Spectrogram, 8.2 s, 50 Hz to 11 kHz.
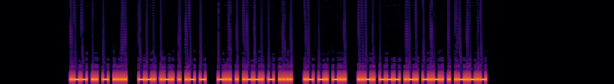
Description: Morse code, heard as a keyed tone, about 50 wpm, 700 Hz. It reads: WITH GREAT DEPTH AND FORCE.
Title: Sentences from Top 1200 Words 50wpm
